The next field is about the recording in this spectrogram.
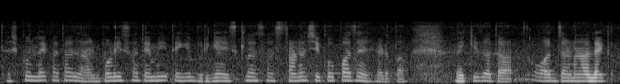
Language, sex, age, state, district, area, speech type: Goan Konkani, male, 18-30, Goa, Salcete, rural, spontaneous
